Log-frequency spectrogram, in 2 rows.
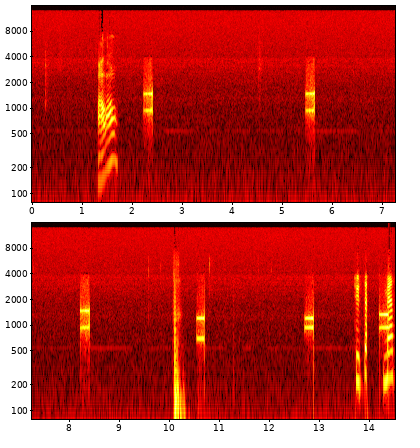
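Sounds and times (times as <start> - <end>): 
faint hiss: 0.0 - 14.5
speech: 1.3 - 1.8, 13.7 - 14.5
telephone keypad tones as a number is dialed: 8.2 - 8.4, 12.7 - 12.9.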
